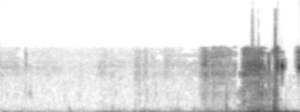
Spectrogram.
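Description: Mountain bike rolling and jolting over a rutted dirt track, heard from the bike itself as a low rumble with small knocks, then a sudden loud noise near the end.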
